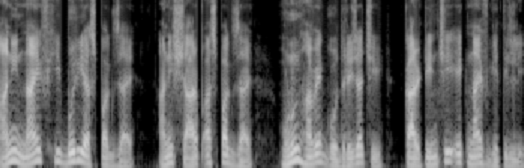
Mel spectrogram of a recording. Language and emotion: Goan Konkani, neutral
